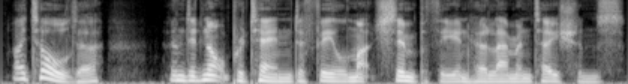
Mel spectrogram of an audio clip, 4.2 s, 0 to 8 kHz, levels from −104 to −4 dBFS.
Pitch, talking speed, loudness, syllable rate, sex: 125 Hz, 200 wpm, -18 LUFS, 5.6 syllables/s, male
